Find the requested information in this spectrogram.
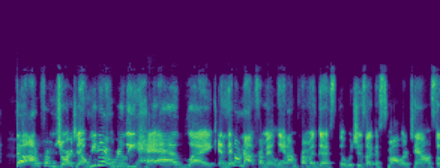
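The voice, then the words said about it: Southern Georgia twang. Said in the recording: “I'm from Georgia. Y'all will probably hear the twang um, at multiple points.”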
